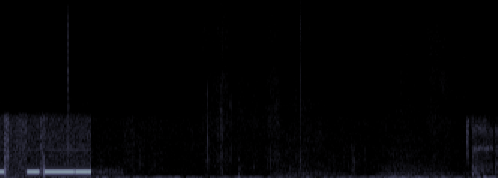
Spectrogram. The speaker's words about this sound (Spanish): a ver si puedes hacer llamada y contactamos con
